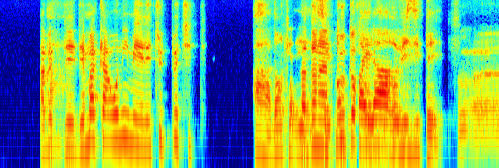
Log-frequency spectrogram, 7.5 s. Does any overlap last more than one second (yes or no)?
yes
